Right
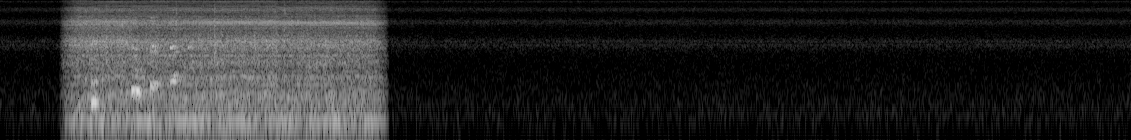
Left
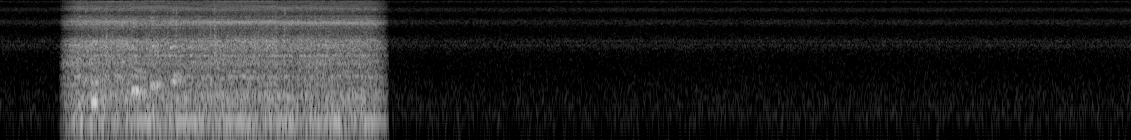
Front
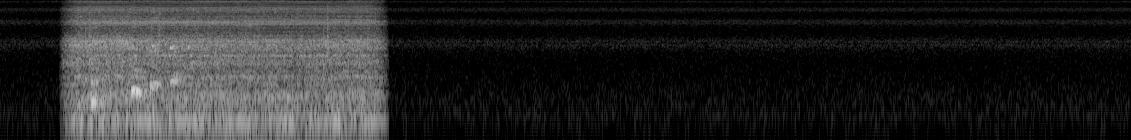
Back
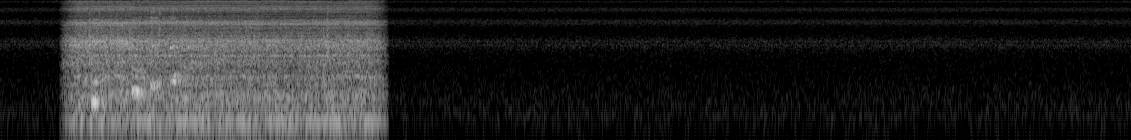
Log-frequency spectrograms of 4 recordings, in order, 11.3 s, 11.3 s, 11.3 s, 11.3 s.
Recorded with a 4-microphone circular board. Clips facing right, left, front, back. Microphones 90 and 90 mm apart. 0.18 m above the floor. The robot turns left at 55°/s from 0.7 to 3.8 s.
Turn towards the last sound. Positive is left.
turn(degrees=-165)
